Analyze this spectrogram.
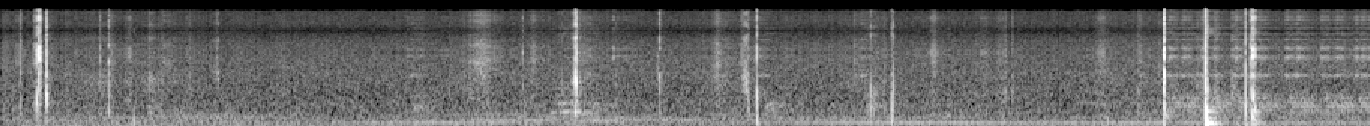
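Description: Handling noise of a phone being moved and set down: a few scattered sharp clicks and knocks, the loudest cluster about eight seconds in, over a faint steady hum.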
